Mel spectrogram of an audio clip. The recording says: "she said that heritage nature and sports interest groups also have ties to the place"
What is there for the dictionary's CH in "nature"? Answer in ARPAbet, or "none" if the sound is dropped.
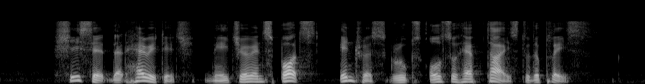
CH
